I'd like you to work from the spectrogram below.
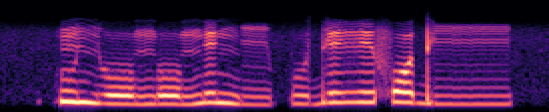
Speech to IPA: k ũ˧ ɲ oː˨ ŋ oː˨ ŋ e˦ ŋ iː˨ p u˧ d e˦ ɣ e˦ f ɔ˦ d iː˧

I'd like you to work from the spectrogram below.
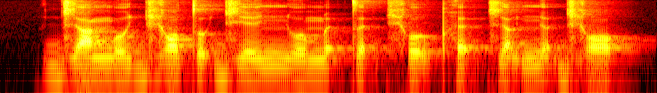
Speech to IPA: d͡ʑ ä˨ ŋ o˨ ʊ̯ d͡ʑ ɔ˦ t o̰˦˨ d͡ʑ e˨ ɪ̯ ɲ o˨ ʊ̯ m ɛ˦ ʔ t ɛ˦ ʔ t͡ɕʰ o̰˦˨ ʊ̯ pʰ ɛ˦ ʔ t͡ɕ a̰˦˨ ʊ̯ ɲ ä̰˦˨ d͡ʑ ɔ˨

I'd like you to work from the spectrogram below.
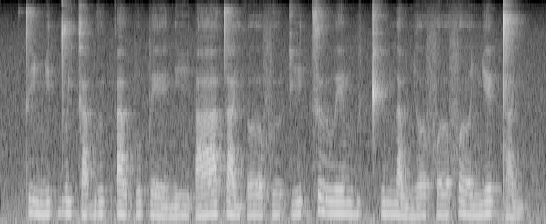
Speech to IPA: t̪ i˧˩ ɲ i˧ t̚ d u˧˩ j k a˩˧ b ɯː˧ k̚ ʔ a˩ w p u˥˨ p eː˩ n iː˧˩ ʔ aː˧˥ t̪ a˩ j ʔ ɤː˧˩ f ɯː˧˩ k iː˧˥ t̚ s ɯː˧ ʋ eː˧ m b i˥˨ p̚ kʰ i˧ m n a˩ w ɲ ɤː˧ f ɤː˧˥ f ɤː˧ ɲ eː˥˨ p̚ d a˩˧ j

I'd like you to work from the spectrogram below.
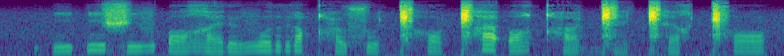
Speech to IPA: ʔ i˨˦ ʔ i˦ ʃ i˨˦ v ʔ ɔ˧˩˧ ʁ ɛ˧˩˧ ɾ ʏ˧˩˧ v o˦ r ʏ˦ qʰ ʏ˧˩˧ sʷ ɛ˧˩˧ ǁʰ ɔ˧˩˧ ǁʰ a˦ ʔ ɔ˨˦ ʁ qʰ ɛ˧˩˧ ɡ͡ǁ ɛ˧˩˧ ǁʰ ɛ˧˩˧ χ ǁʰ ɔ˦

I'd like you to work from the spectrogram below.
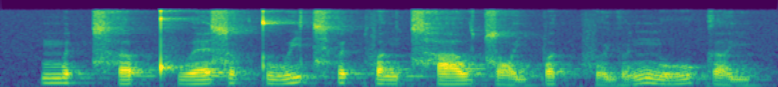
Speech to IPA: m ɵ˧ t̚ t͡sʰ ɐ˨˥ p̚ kʷʰ ɛː˨˧ s ʊ˧ k̚ t̪ uː˨˥ j t͡sʰ ɵ˧ t̚ f ɐ˨ ŋ t͡sʰ aː˨˧ w t͡s ɔː˨˩ j p ɐ˨˥ k̚ f ɵ˨˩ ɥ ɵ˨˥ n n̪ uː˨˥ k ɐ˨˩ j

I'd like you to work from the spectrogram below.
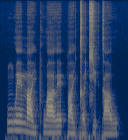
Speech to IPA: ŋ w e˦ m a˥˧ j pʰ w a˦ l e˦ ʔ p a˧ j ɡ ə˧ t͡ɕ i˦ ʔ ɡ a˦ w

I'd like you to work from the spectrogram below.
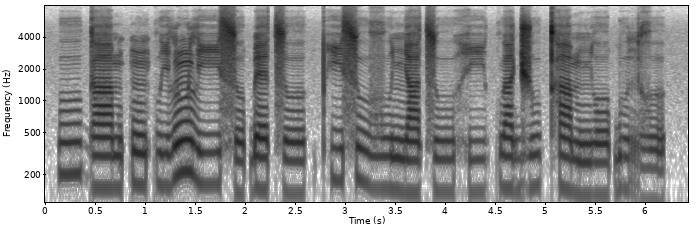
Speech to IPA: uː˦ ɡ aː˨ m kʷ ũ˨ kʷ i˨ l ũ˦ l iː˦ s ʊ˨ ɓ ɛ˦ t͡s ʊ˦ | pʰ i˦ s u˦˨ ɣ u˨ ɲ a˨ t͡s uː˨ h iː˨ kʷ a˦ d͡ʒ u˦ kʰ a˦˨ m ɲ oː˨ ɓ u˦ r ɣ ʊ˨

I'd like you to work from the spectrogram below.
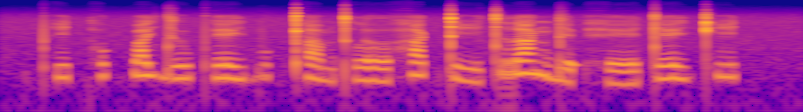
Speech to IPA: pʰ i˨˩ t̚ h o˦˥ k̚ p a˥˩ j d ɯː˧ pʰ eː˧ j b o˦˥ k̚ pʰ a˨˩ m kʰ l ɤː˩˦ h a˥˩ k̚ t iː˨˩ t r a˥˩ ŋ d e˨˩ ʔ h eː˩˦ t eː˦˥ j kʰ i˥˩ t̚

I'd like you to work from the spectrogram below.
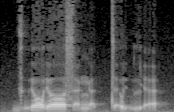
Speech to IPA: ɡʲ ṵ ɾʲ ɔː ɾʲ ʌː s æ̰ ŋ æ̰ tː ɛ̰ ʊ̯ ɾʲ ṵ lʲ æ̰

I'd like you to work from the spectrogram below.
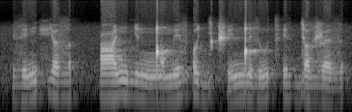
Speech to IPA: z ɪ ŋ fʲ ɒ z | ʕ ɪ ŋ ʎ ɜ ŋ ŋ͡ǃ ɔ m ɪ z ʔ ɔ ɟ ə t͡ʃʼ ɪ ŋ͡ǃ ɪ z u t͡sʼ ɪ z ɟ ɒ z ʐ ɜ z

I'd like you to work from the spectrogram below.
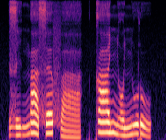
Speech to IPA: z i˨ ŋ a˦˨ s ɛ˦ f aː˨ | k aː˦ ɲ ɔ˨ ɲ u˦ ɾ u˨

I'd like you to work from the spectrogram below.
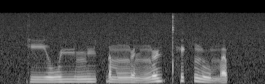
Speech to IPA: k iː˨ w yː˧ n̪ yː˧ t̚ ɐ˨ m ŋ ɵ˨˩ n ŋ ɵ˥ ɥ t̪ʰ ɪ˥ k̚ n̪ uː˨˩ m ɐ˧ p̚

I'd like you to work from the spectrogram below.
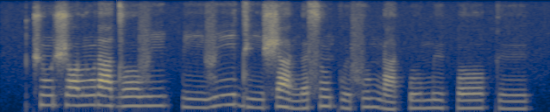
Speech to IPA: t͡ʃ ũ˧ ʃ ɔ˧ l ũ˧ ɾ a˧ d oː˧ v iː˧ k͡p iː˨ v iː˦ d iː˨ ʃ a˦˨ ŋ ə˨˦ s ũ˦ kʷ ɨ˨ f u˦ ŋ a˨ k͡p u˧ m ɨ˦˨ k͡p oː˦ k ɨ˧

